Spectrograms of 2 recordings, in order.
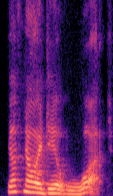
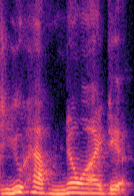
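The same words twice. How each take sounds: First: Said in the usual way. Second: Quoted text, slowly. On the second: Retold or imitated. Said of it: "And then at the end".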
